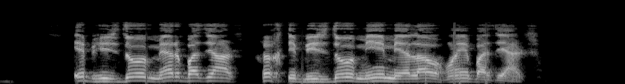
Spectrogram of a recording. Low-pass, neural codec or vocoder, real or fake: 7.2 kHz; none; real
